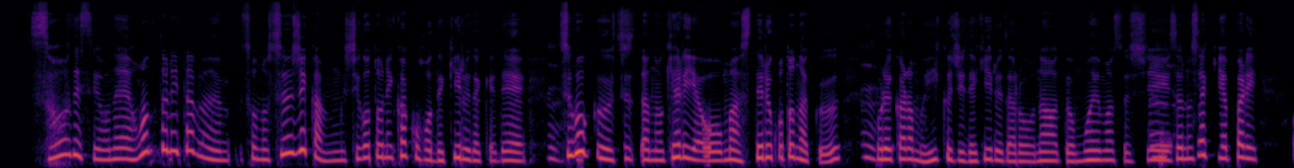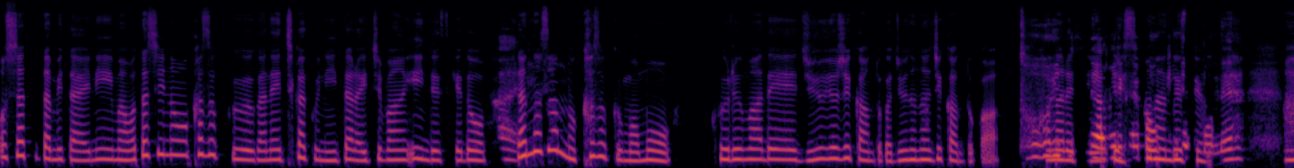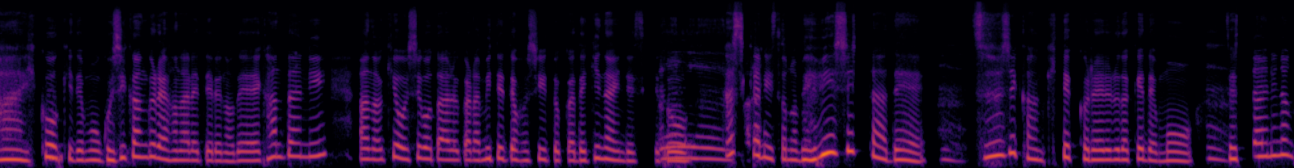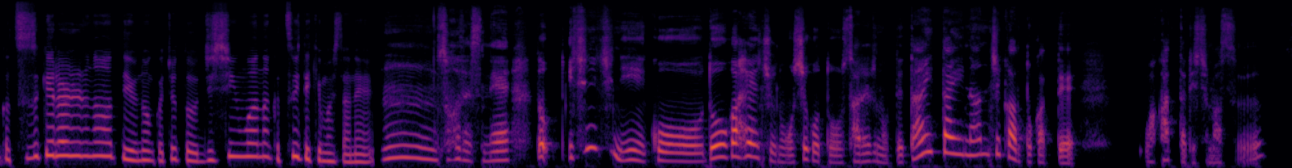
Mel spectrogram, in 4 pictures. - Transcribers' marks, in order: other noise
- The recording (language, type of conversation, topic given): Japanese, advice, 人生の優先順位を見直して、キャリアや生活でどこを変えるべきか悩んでいるのですが、どうすればよいですか？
